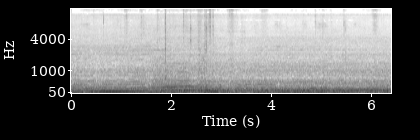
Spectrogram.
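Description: Ford Focus interior noise while driving: a steady low engine and road rumble, a little stronger in the first three seconds.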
